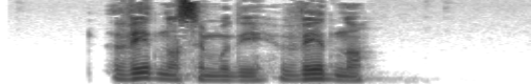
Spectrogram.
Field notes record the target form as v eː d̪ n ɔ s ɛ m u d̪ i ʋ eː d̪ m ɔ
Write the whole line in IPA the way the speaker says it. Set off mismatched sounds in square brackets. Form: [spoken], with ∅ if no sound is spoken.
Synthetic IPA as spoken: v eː d̪ n ɔ s ɛ m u d̪ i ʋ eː d̪ [n] ɔ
